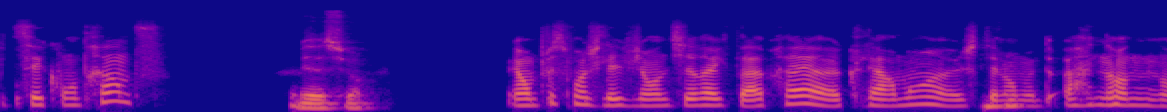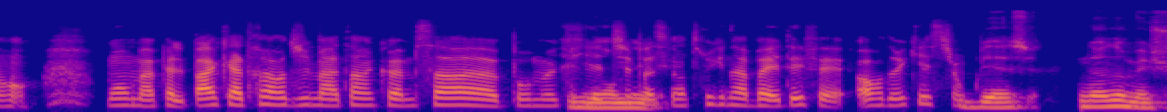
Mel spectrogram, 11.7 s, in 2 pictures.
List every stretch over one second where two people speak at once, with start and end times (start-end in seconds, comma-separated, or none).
none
